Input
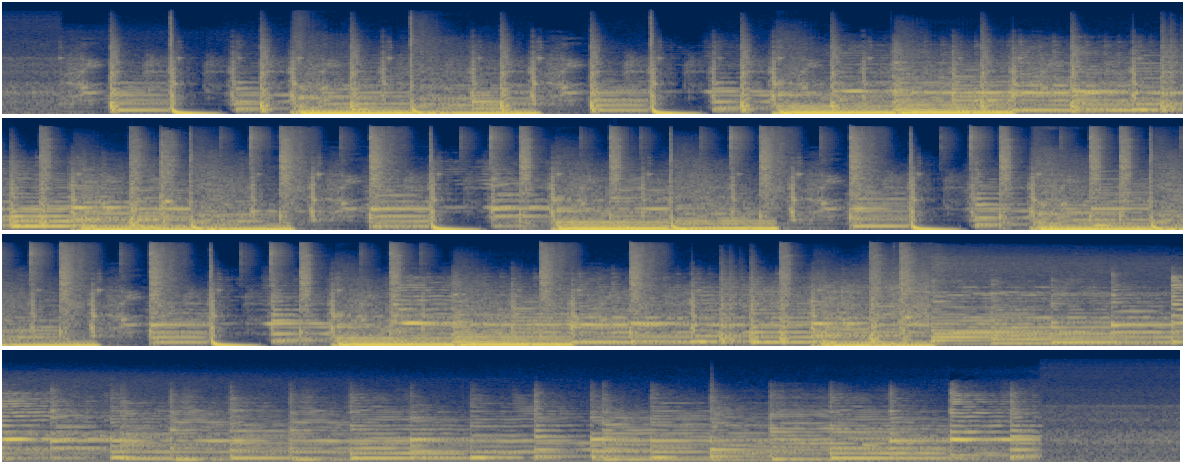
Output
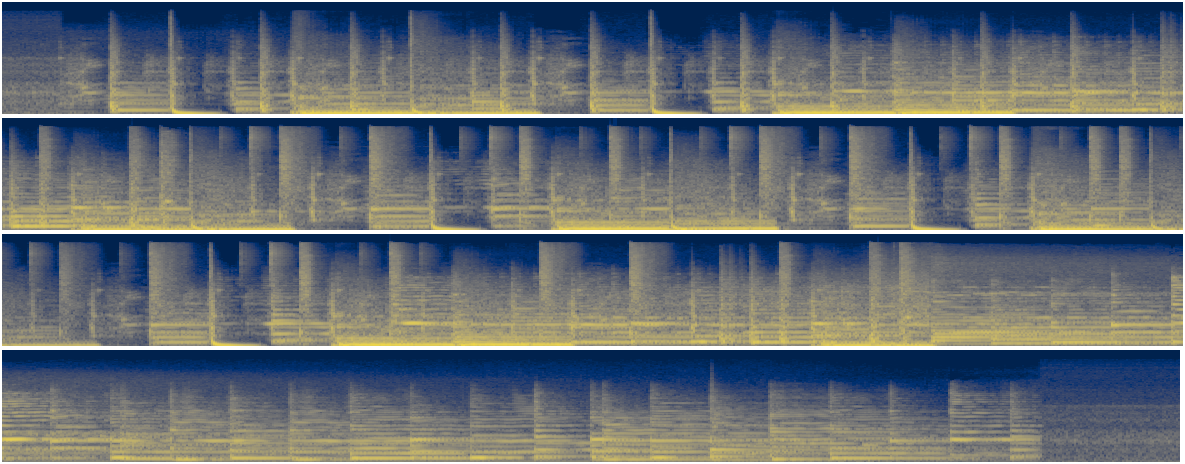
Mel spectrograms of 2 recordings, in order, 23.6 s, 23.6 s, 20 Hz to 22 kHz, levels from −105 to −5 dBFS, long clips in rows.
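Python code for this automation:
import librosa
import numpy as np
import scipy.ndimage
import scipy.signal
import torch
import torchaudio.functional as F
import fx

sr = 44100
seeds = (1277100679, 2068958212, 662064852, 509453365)

y = fx.gain(x, sr, db=fx.line((11.32, 2.0), (12.2, -7.0), (12.74, 4.0), (21.58, 4.0), (22.3, -3.0)))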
